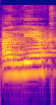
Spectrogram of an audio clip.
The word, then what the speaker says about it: Oleg: So in this case, it's pronounced Oleg.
